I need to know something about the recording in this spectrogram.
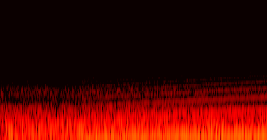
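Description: Fuel pours into a can with a steadily rising tone.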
